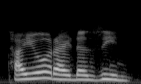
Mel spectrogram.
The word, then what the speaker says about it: thioridazine: The pronunciation of this derivative is thioridazine.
